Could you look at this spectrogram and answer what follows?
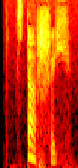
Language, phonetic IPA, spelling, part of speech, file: Russian, [ˈstarʂɨj], старший, adjective / noun, Ru-старший.ogg
- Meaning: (adjective) 1. elder, older, senior 2. eldest, oldest 3. higher, highest 4. first (lieutenant) 5. senior (suffix used for names of elders); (noun) 1. foreman 2. chief, man in charge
